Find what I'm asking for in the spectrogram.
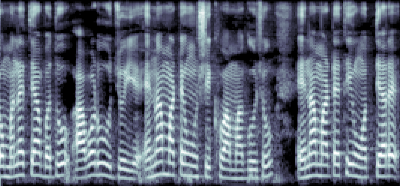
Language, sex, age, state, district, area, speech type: Gujarati, male, 18-30, Gujarat, Ahmedabad, urban, spontaneous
